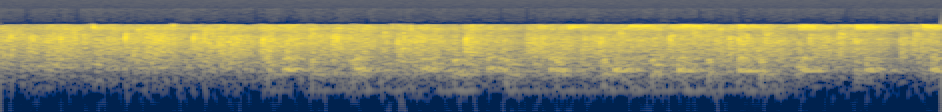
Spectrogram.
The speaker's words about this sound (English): That round of applause. I know.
